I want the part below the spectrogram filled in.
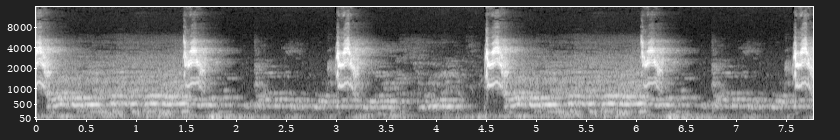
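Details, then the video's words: Long-tailed shrike sound meant to get non-singing shrikes to sing again: harsh, scratchy single notes repeated regularly about every one and a half seconds, with a low hum and faint rumble between them. "SUARA CENDET INI BISA MERANGSANG CENDET MACET JADI RAJIN BUNYI PAGI SIANG MALAM"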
